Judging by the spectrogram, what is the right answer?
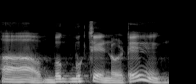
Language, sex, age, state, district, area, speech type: Telugu, male, 60+, Andhra Pradesh, Palnadu, urban, spontaneous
